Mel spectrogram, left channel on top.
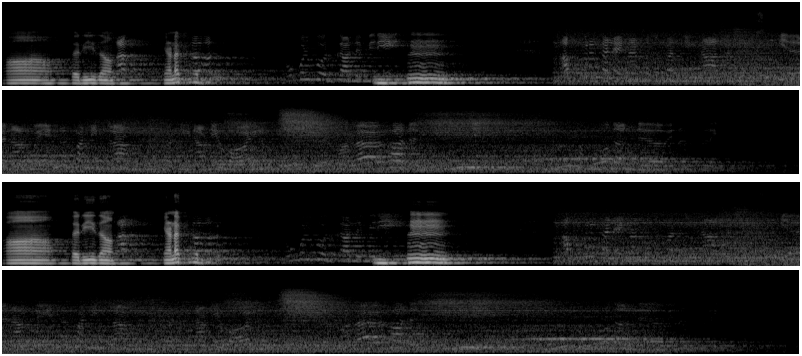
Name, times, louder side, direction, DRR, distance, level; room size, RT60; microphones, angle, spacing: voice 1, 0.0-1.1 1.6-2.0 3.7-4.5, right 3 dB, 55° right, 16 dB, 0.5 m, -31 dB
voice 2, 1.7-2.3 2.8-4.1 5.0-12.9 13.4-15.1, left 1 dB, 75° left, 3 dB, 2.3 m, -50 dB
sound 1, 5.5-14.5, equal, 15° left, 2.2 m, -47 dB
14.0 x 14.0 x 6.9 m, 2.2 s
head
